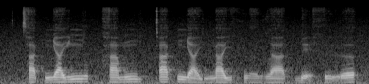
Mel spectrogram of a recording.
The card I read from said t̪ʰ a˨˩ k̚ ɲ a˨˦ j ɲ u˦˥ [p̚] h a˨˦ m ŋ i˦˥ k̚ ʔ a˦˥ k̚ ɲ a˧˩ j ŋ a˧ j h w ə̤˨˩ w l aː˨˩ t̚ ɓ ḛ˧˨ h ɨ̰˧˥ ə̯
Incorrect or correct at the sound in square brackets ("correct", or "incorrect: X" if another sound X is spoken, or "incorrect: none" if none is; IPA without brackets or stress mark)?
correct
